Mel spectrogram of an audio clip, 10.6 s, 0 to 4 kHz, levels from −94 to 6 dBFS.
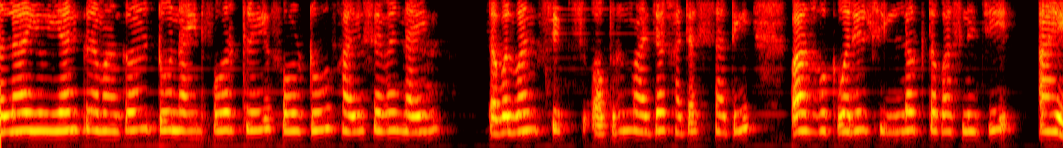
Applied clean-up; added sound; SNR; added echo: neural mask model DeepFilterNet 3.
